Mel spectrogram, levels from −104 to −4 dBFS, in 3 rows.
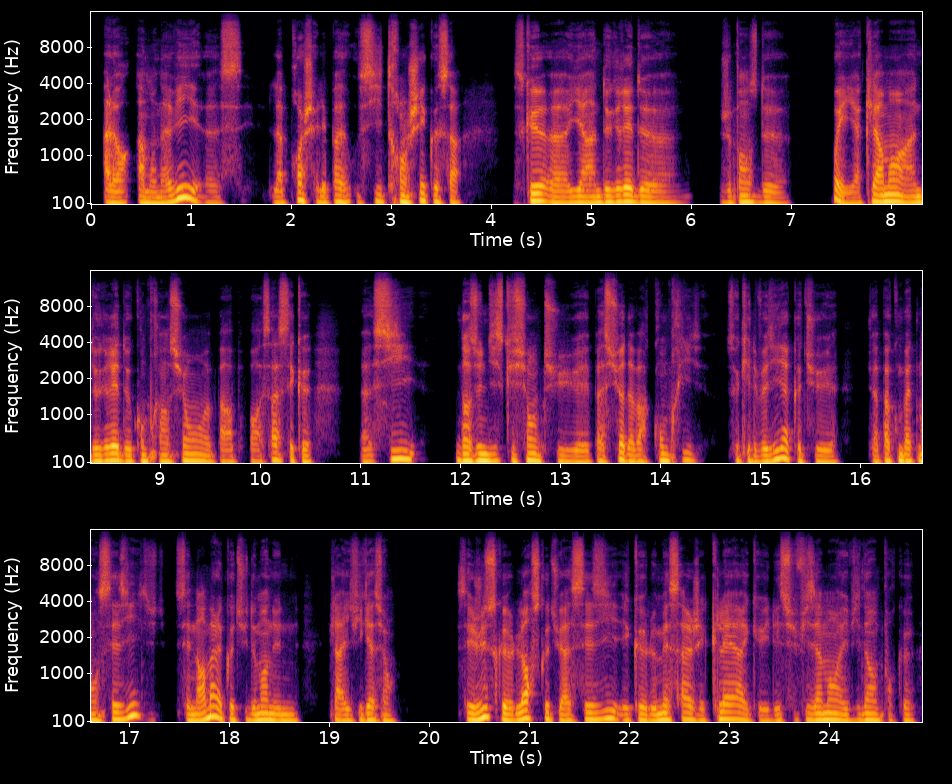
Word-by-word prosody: Alors, 110 -1 0
à 115 - -2
mon 105 -1 +1
avis, 175 - +4
heu, 110 0 -11
c 100 - -9 0.3
l'approche 115 - -1
elle 120 - -4
est - - -1
pas 125 +2 -1
aussi 125 +4 -4
tranchée 125 +4 +1
que 130 - -2
ça. 110 0 -3 0.5
Parce - - -14
que, - - +3
heu, 115 -6 +3
y 115 +1 +2
a 110 - +2
un 115 - +1
degré 120 +3 +4
de, 120 0 0
heu, 110 -1 -2 0.5
je 110 -1 -7
pense 120 +1 +1
de 105 -2 -4 0.5
oui, - - +4
il - - -4
y 100 - -4
a 100 - -4
clairement 130 +2 +5
un 110 +1 0
degré 120 +3 +4
de 120 -2 -1
compréhension 120 +1 -1
par 110 +1 -7
rapport 110 +1 -10
à 110 - -10
ça, 140 +7 -1
c'est 125 0 -4
que, 115 -1 -3 0.5
heu, 115 +1 -6
si, 160 +2 +1 0.4
dans 130 -2 +5
une 130 +2 +6
discussion, 125 +1 +1
tu 110 -2 -5
es 105 0 -3
pas 115 +3 -4
sûr 145 +8 +1
d'avoir 115 -4 -2
compris 130 +1 -3 0.2
ce 135 - -11
qu'il 120 -2 -4
veut 115 +2 +1
dire, 160 +5 +3
que - - -6
tu 110 -2 -4 0.4
as 110 - -5
pas 125 - 0
complètement 120 -1 0
saisi, 135 - 0 0.2
c'est 120 - -5
normal 150 +10 +4
que - - -2
tu 120 - -6
demandes 120 +1 +3
une 115 -1 -1 0.3
clarification. 110 0 -3 0.6
C'est 125 -2 +1
juste 175 +7 +4
que 130 - +3
lorsque 135 +4 +2
tu 120 -1 -4
as 110 - -1
saisi 135 +8 0
et 115 -2 -6
que 120 - -3
le 115 -1 +1
message 125 0 +1
est 110 - -4
clair 135 +5 0
et 115 - -2
qu'il 105 0 -9
est - - -3
suffisamment 125 +2 +1
évident 115 +2 -1
pour 110 -1 -10
que, 115 - -7
120 Hz, 215 wpm, -22 LUFS, 110-130 Hz, 0.6 s, une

